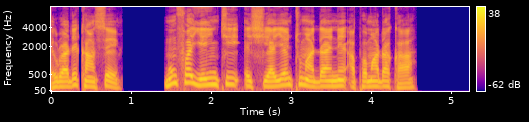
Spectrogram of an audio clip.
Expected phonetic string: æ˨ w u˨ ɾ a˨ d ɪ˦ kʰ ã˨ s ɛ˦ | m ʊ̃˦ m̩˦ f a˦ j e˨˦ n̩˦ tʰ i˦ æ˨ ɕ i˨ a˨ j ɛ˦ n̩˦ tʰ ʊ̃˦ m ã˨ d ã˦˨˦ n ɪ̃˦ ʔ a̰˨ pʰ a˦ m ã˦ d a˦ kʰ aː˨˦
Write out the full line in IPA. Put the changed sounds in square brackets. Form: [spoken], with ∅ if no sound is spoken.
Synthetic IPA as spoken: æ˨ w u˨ ɾ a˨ d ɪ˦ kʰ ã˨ s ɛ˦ | m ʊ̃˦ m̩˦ f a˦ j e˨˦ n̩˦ tʰ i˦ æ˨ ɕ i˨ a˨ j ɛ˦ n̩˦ tʰ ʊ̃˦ m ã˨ d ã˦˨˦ n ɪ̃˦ ʔ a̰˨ pʰ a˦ m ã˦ d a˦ kʰ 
